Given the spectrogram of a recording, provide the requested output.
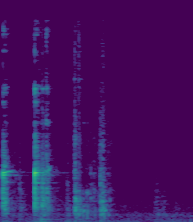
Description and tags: short hits, ceramic clinking together
ceramic, clink, cups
